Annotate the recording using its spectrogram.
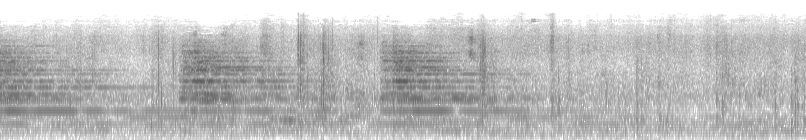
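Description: Church bell struck three times, about a second and a half apart, each stroke ringing on and fading.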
